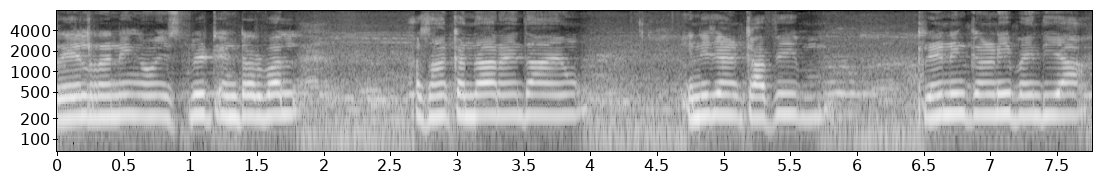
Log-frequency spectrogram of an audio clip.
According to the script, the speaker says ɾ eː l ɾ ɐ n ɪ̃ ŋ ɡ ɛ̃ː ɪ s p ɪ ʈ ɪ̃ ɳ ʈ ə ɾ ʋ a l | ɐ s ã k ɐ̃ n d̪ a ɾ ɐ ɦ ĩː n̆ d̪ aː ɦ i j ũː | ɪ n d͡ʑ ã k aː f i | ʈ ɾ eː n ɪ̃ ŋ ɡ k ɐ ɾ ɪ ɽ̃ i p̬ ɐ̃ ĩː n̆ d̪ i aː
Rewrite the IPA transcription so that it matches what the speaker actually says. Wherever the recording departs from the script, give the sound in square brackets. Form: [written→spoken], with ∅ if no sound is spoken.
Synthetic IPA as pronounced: ɾ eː l ɾ ɐ n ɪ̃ ŋ ɡ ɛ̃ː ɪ s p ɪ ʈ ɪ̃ ɳ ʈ ə ɾ ʋ [a→ə] l | ɐ s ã k ɐ̃ n d̪ a ɾ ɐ ɦ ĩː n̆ d̪ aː ɦ i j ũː | ɪ n d͡ʑ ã k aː f i | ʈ ɾ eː n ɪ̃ ŋ ɡ k ɐ ɾ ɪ ɽ̃ i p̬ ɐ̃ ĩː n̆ d̪ i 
